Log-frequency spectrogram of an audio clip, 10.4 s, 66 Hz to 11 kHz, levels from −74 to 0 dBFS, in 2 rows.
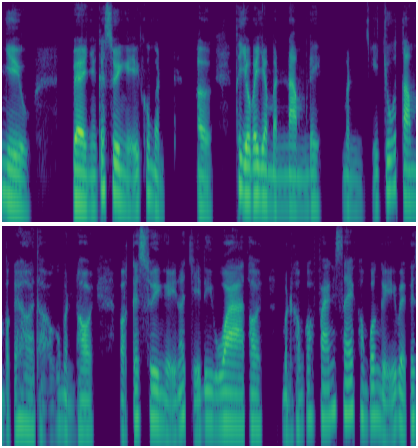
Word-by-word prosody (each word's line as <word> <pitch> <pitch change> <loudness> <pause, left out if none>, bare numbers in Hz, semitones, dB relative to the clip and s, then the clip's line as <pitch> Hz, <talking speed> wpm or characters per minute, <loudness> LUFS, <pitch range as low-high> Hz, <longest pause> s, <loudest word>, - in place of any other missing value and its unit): nhiều 105 -9 +2 0.5
về 110 -3 +9
những 100 0 -5
cái 140 - +1
suy 125 -5 +5
nghĩ 95 0 -2
của 130 +5 -5
mình. 95 -7 -4 0.4
Ừ, - - +1 0.3
thí 150 - +1
dụ 125 -1 +7
bây 125 0 +6
giờ 120 - +4
mình 100 -2 -4
nằm 95 -2 +2
đi, 100 -1 -4 0.3
mình 90 -3 -10
chỉ 100 +4 -11
chú 140 +2 -2
tâm 110 -3 +3
vào - - -7
cái 110 +2 -5
hơi 105 -3 -4
thở - - -9
của 110 - -12
mình 100 -6 -9
thôi 95 -1 +1 0.3
và - - -3
cái 125 - -2
suy 125 -1 +1
nghĩ 95 -3 -4
nó 120 +5 -3
chỉ 95 -3 -6
đi 120 +2 -4
qua 110 0 +5
thôi, 110 -1 -1 0.3
mình 105 - -7
không 105 +3 -10
có 130 0 -7
phán 130 +3 0
xét, 150 0 -1
hông 135 -3 -7
có 135 - 0
nghĩ 120 -2 -4
về 120 -2 -2
cái 125 +5 -7
110 Hz, 265 wpm, -26 LUFS, 100-125 Hz, 0.5 s, về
